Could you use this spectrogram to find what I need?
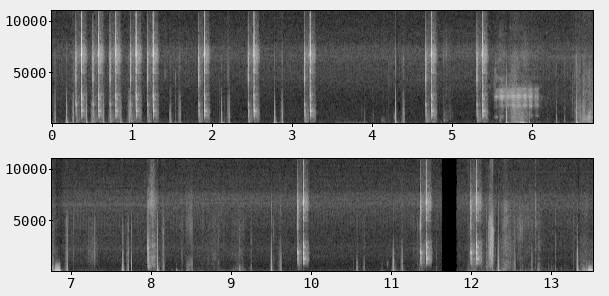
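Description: Menu buttons click in quick succession.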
